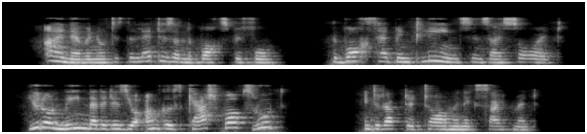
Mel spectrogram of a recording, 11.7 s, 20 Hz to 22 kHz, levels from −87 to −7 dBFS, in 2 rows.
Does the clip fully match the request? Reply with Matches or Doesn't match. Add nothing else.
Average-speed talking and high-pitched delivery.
Matches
